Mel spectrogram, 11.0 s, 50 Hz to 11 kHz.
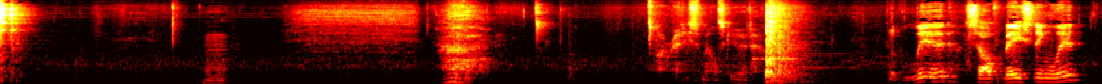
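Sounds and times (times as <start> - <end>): man sniffing: 2.0 - 5.1
breathy voiced sigh: 3.0 - 5.0.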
